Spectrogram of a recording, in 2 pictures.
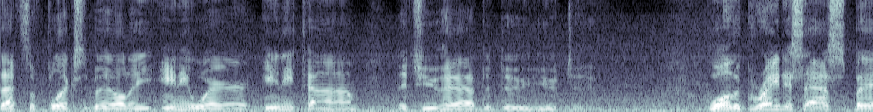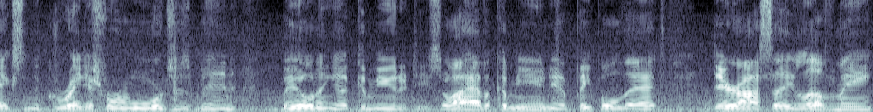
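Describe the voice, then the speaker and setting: Noticeable background noise behind a man's fairly high voice, moderate in speed, its pitch varying in an ordinary way. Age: 60s. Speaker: YouTube coach. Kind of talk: vlog tutorial.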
